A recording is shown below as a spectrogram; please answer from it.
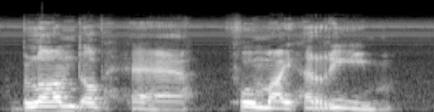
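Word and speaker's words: harem: of hair for my harim I call it haram he called it harim same thing different pronunciation oh really a blond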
